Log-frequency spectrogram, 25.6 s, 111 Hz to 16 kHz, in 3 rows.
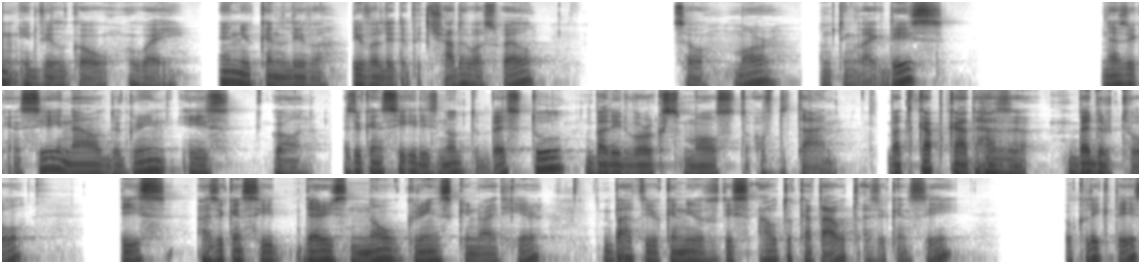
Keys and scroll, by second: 8.3 space.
